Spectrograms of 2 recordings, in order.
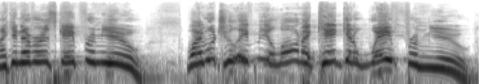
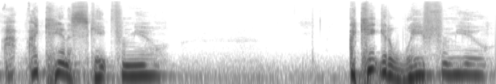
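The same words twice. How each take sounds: First: High, loud, overwrought wail; smothered person. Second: Calm, unforced reading at an easy level; peaceful. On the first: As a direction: read it like someone desperately trapped, loud and high. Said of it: "read it with the wrong inflection ... smothered person". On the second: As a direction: read it as peaceful gratitude. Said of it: "super peaceful verses". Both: Acted.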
